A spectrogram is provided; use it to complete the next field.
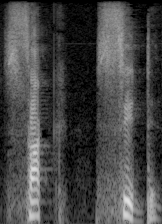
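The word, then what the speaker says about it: succeed: সিড এক্সিড রাজি হওয়া মেনে নেওয়া তারপর আসেন সাক সিড সাকসিড তার মানে এসও সি সাক সি ডবল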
